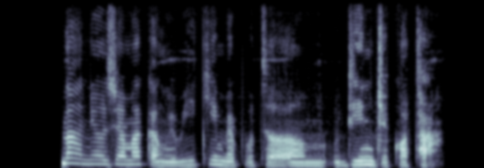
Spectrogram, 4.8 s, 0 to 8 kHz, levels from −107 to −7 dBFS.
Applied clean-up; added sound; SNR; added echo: none; none; none; none.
